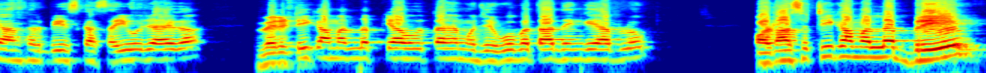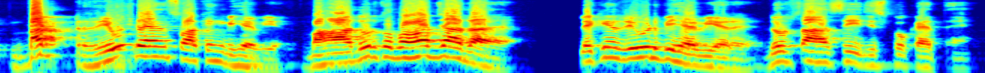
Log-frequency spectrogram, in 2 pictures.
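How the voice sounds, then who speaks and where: A man with an Indian accent teaching English grammar in a live online class, joking through memory tricks and reading out viewers' names. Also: fairly high pitch. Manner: jokey mnemonic explanations, reads out viewer names; motivational.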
